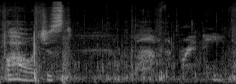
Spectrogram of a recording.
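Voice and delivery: whispered adoring sigh; dreamy whisper of delight; breathy swoon. Real, not acted. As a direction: sigh the words out like a secret love. Swooning over favorite bag.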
